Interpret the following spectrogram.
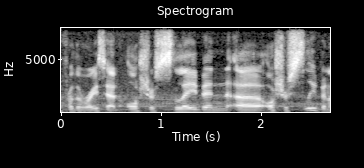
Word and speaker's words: Oschersleben: Oschersleben, I believe, is actually the correct pronunciation of that track.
